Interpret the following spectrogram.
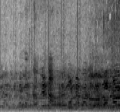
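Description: Crowd chatter: many people talking at once in a large gathering, growing a little louder.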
